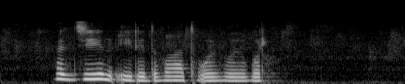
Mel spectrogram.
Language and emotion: Russian, sad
